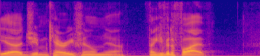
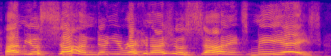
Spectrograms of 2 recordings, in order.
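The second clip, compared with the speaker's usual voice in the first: much higher and louder, begging to be known; high desperate cry of a son; desperate pleading son; 12 semitones higher, 6 dB louder than usual. Pretend.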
